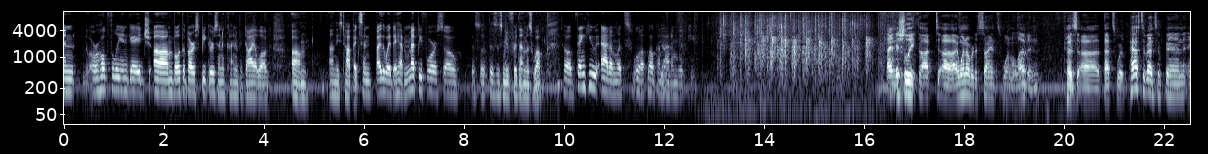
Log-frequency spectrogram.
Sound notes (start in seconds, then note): 12.6 audience applauding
